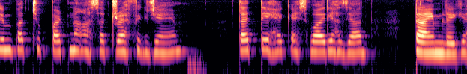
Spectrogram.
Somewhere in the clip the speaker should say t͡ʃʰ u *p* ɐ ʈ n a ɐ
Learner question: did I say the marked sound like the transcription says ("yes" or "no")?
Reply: yes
